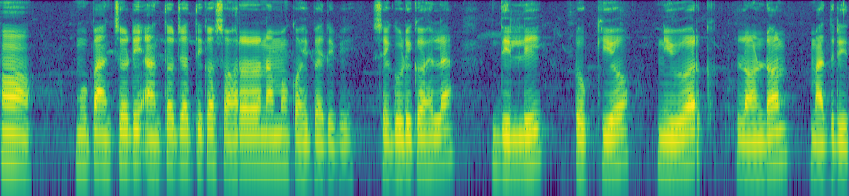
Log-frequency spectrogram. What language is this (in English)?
Odia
